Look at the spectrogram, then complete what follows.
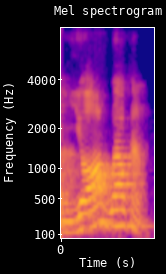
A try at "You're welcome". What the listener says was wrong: Your, chữ R-E cuối con phải uốn lên đây nào. Ok, move your tongue.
